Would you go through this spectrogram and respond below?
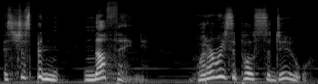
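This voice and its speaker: A woman's voice: a little high, animated, normal speed, husky, faint music behind. A woman playing an anxious, cautious and conflicted investigator in a naturalistic audio drama. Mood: frustrated.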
